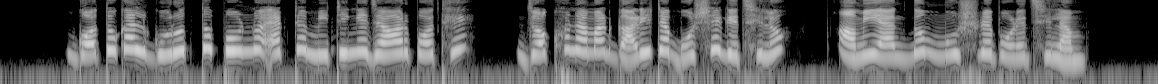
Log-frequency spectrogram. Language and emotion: Bengali, sad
